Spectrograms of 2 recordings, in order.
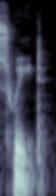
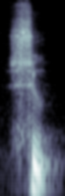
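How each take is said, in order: First: It is said with an ee vowel, like sweet. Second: It is said with a long oo vowel. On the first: The speaker calls it wrong. "This word is not pronounced sweet" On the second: The speaker calls it right. "We use the long oo sound like moon and food"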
